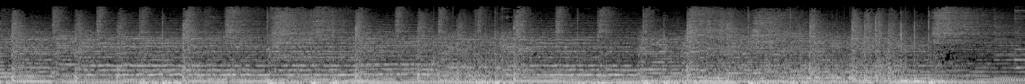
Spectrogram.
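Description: Processor overload crackle at 4.28–5.31 s and 7.69–9.06 s: around a hundred tiny buffers of about 1.5 ms are skipped, giving gritty tearing, seen as dense vertical broadband streaks and waveform dropouts.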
